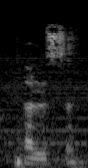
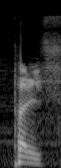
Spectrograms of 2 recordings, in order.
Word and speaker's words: pølse: Pølse. Fels. Is it what of an F or a P at the beginning? A P. Pulse.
